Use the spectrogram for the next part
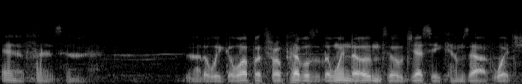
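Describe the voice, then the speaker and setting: Casting: cynical wisecracking private eye, deep voice, old radio noir, muffled sound. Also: male voice, normal speed, a little hiss or hum. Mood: wry, cool. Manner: wry, clipped tough-guy slang. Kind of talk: old-time radio detective acting with first-person narration. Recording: muffled old radio recording with prominent music.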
